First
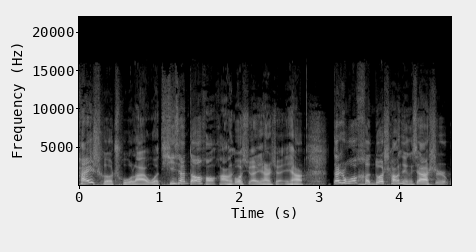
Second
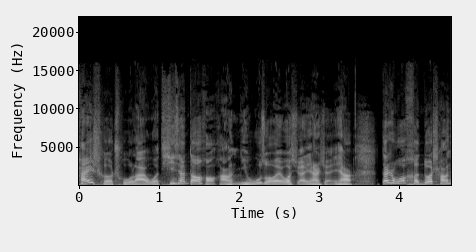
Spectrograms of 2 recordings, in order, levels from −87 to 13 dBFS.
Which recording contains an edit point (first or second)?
first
